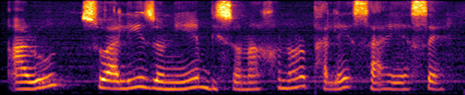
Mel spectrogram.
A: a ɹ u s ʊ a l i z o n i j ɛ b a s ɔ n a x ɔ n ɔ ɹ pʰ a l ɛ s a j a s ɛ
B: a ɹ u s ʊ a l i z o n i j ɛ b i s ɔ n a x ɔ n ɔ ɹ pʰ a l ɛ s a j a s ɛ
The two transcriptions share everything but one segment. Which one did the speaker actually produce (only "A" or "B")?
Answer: B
